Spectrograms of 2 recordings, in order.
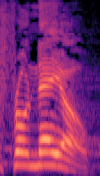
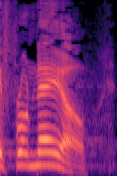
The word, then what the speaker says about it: phroneo: The main verb in this Greek sentence is the Greek word phroneo. Okay, phroneo. And I'll spell it for you because it's not spelled the way it sounds. It's P-H-R-O-N-E-O.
